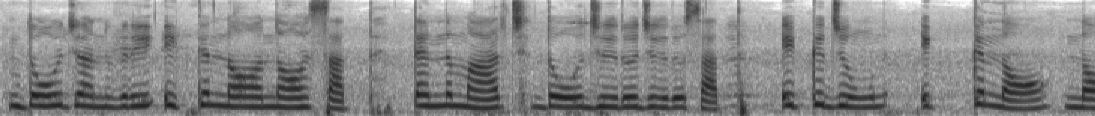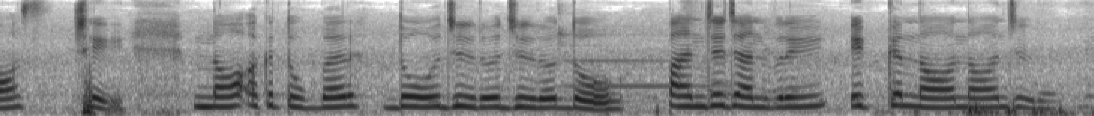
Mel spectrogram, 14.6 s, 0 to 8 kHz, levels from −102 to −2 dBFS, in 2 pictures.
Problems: background sounds at intervals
